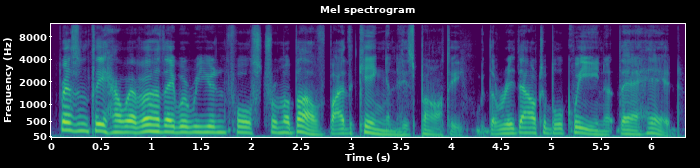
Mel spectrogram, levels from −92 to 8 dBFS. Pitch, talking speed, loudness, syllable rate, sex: 145 Hz, 190 wpm, -18 LUFS, 5.4 syllables/s, male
